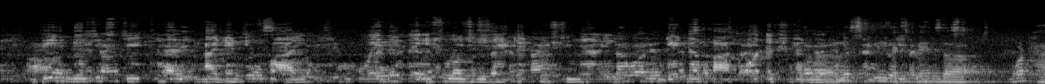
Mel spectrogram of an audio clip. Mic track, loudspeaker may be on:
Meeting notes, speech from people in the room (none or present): present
